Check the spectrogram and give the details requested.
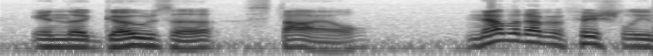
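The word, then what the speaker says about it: Gose: the funniest part about it being called a Gaza is the fact that it is literally spelled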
